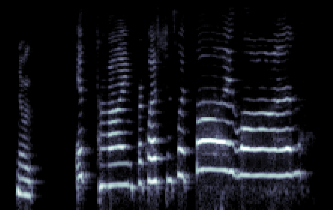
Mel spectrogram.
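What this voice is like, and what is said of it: Baby doll voice. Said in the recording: “do my baby doll voice”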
